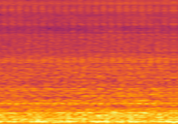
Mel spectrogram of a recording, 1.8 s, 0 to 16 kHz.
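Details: Hitachi SF-120HJ top-load washer, treated for a loud spin, now with new 65 cm shocks replacing the 66 cm originals. A steady low drone comes from the drum at spin speed, even and free of banging; the suspension holds the tub steady, running normally.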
